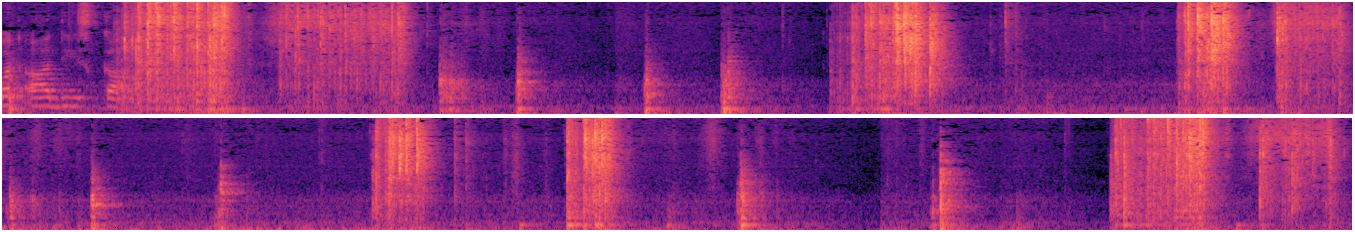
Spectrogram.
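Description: Playing cards riffle and slap together as they are shuffled, close by.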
